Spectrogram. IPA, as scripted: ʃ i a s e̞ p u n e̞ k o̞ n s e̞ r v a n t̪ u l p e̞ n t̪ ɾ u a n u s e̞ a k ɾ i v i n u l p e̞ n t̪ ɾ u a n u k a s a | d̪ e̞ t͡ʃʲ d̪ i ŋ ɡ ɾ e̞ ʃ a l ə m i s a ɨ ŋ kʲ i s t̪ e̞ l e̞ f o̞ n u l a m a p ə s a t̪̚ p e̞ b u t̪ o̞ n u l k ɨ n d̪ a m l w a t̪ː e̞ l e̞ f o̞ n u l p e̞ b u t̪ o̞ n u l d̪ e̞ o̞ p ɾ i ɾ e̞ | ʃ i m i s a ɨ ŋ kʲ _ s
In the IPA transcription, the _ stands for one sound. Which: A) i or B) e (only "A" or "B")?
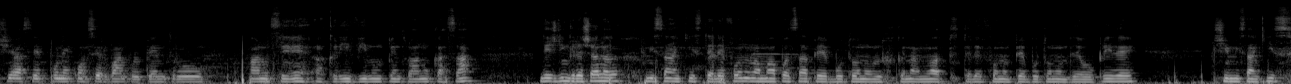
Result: A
